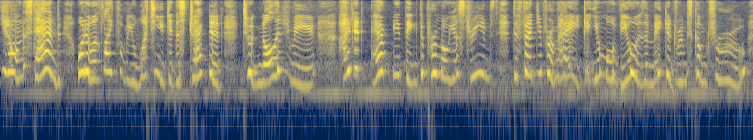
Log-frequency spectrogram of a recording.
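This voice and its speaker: Woman voicing an unhinged yandere fangirl, extremely high voice, possessive, intimate ASMR roleplay, pleading yet menacing, noisy background. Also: lively intonation, normal speed. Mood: aggrieved, intense. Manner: intimate, swinging between insistent pleading and soft whispery menace. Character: obsessive yandere female fan, possessive, unhinged kidnapper. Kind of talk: ASMR roleplay, dramatic monologue addressed to the listener.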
